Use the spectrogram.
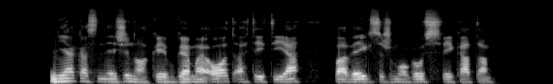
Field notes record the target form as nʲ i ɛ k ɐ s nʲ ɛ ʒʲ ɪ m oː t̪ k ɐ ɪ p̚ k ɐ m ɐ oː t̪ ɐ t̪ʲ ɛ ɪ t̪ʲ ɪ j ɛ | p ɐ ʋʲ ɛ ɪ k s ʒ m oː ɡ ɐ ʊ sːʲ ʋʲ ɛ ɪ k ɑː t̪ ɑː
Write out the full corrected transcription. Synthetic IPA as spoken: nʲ i ɛ k ɐ s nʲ ɛ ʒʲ ɪ n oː k ɐ ɪ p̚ ɡ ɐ m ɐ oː t̪ ɐ t̪ʲ ɛ ɪ t̪ʲ ɪ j ɛ | p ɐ ʋʲ ɛ ɪ k s ʒ m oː ɡ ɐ ʊ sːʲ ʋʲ ɛ ɪ k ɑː t̪ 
